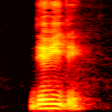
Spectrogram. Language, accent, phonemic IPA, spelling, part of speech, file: French, France, /de.ʁi.de/, déridé, verb, LL-Q150 (fra)-déridé.wav
- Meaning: past participle of dérider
